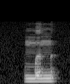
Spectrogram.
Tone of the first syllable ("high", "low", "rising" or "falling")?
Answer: high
